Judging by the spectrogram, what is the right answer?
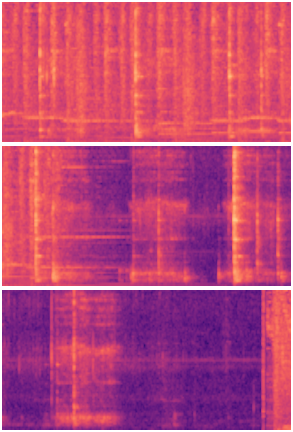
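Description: Chickpea chaat with tomato being stirred with chaat masala in a bowl: a dense clatter of spoon against dish over music, then sparser, separate scrapes and clinks once the music drops out.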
